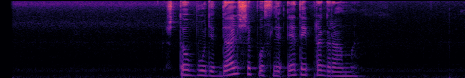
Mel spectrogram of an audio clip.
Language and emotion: Russian, neutral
